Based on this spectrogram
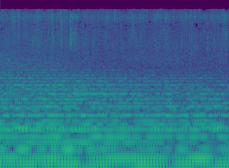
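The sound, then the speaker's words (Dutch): Steady rain patters against a window on a cold winter night, a continuous wash of droplets with a low rumbling undertone and no voices. “En terwijl je hier comfortabel in je bed ligt, word jij je bewust van het geluid van regen, tikkend tegen je raam.”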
